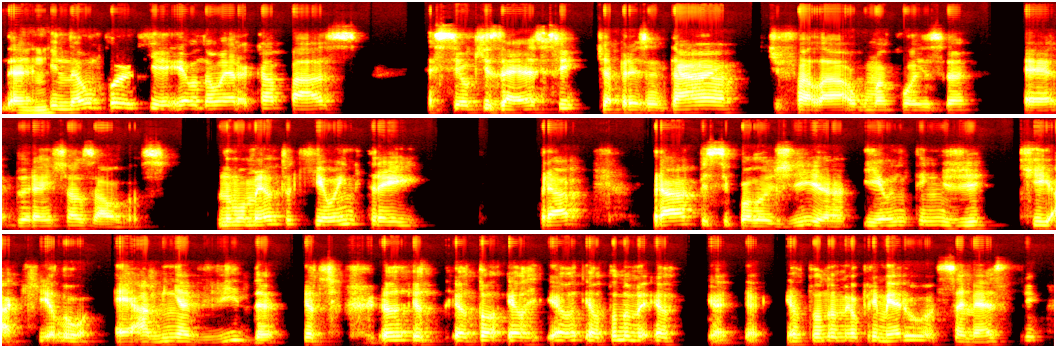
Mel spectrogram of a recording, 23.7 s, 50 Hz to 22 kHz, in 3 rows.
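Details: 20-year-old woman who has stuttered since age 7, with past speech therapy, stuttering worsened by emotion and nervousness, very nervous while giving a public talk; stuttering.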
